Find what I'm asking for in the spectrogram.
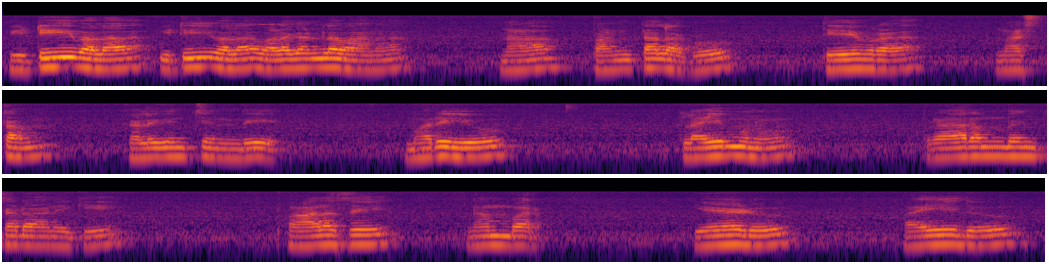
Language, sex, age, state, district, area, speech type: Telugu, male, 60+, Andhra Pradesh, Krishna, urban, read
